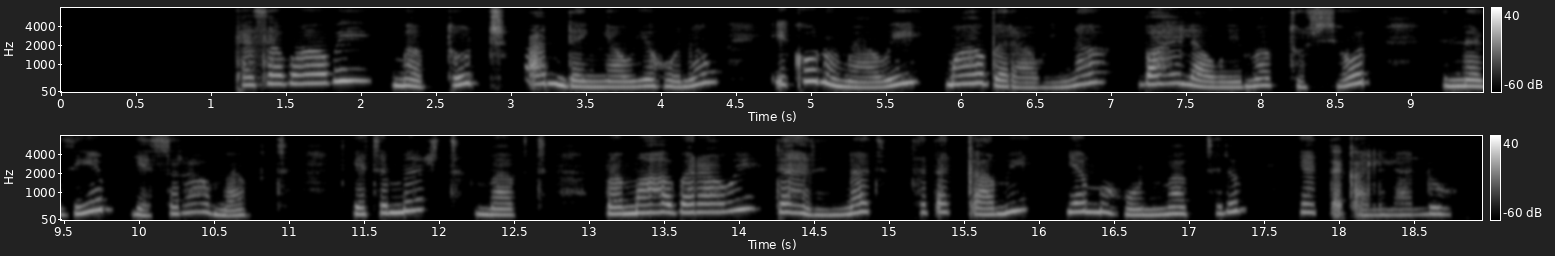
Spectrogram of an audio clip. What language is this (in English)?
Amharic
